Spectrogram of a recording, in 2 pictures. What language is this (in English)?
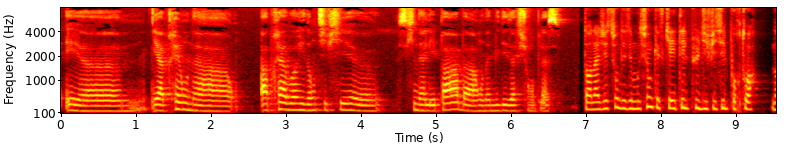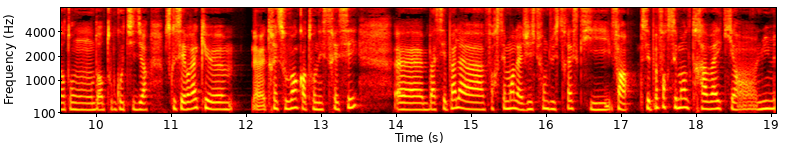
French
